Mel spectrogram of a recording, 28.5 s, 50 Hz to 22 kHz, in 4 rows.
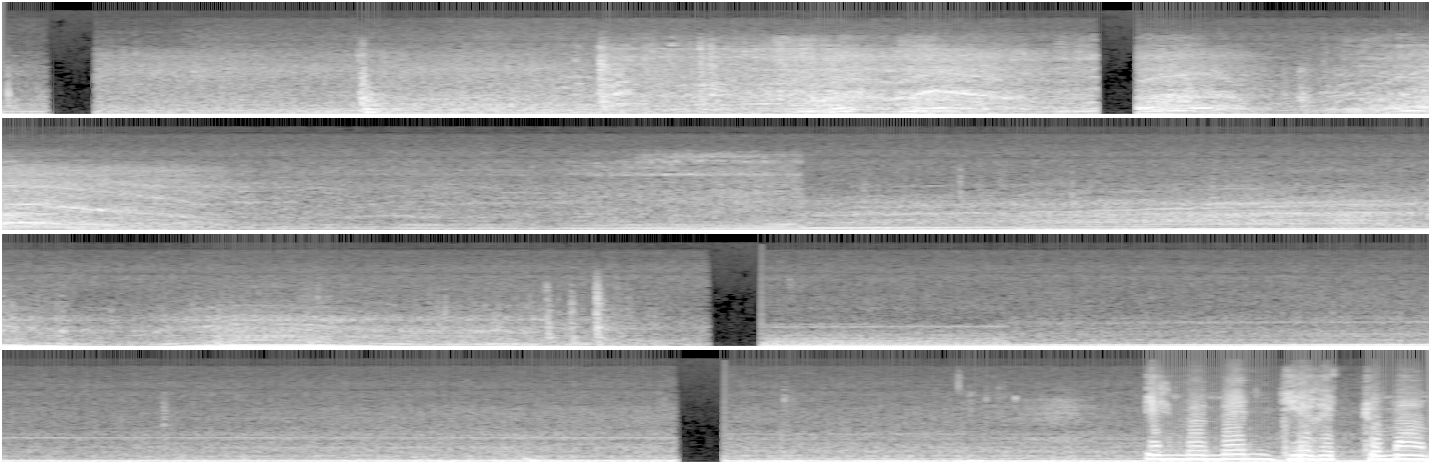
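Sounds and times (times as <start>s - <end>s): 
black Rolls-Royce engine idling, revving and pulling away through gear changes: 0.0s - 28.5s
speech: 27.2s - 28.5s.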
